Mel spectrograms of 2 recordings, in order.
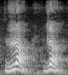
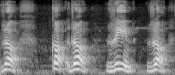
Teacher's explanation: अगर हम देखें इसको, आप अगर इसको महसूस कीजिए, इसको बोल कर देखिए, तो जो टिप होती है टंग की वो हम एक टैप करते हैं उसको ऊपर के साइड, कहीं ना कहीं मतलब हमारे सरफेस से जो है हमारे माउथ में सरफेस से ये टकराती है। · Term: flap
